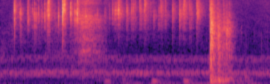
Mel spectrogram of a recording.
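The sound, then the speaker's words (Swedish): Dice are rolled for a willpower check with one die fewer, rattling and clattering across a hard surface in a quick burst of small clicks and ending with a sharper, louder knock near the end. No one talks. “Allt för att göra det, minus en tärning.”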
